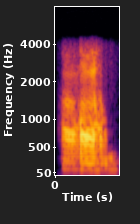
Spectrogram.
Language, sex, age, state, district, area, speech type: Gujarati, male, 18-30, Gujarat, Anand, urban, conversation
